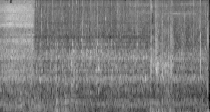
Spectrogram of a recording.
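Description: Scuba regulator breathing underwater: a short hiss at the start, then bubbling and gurgling of exhaled air, with a brief louder burst of bubbles about three seconds in.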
